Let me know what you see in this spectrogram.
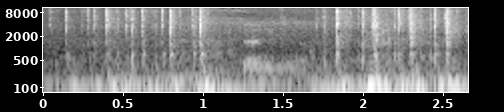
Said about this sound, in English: No, I typed there. Let's type here.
